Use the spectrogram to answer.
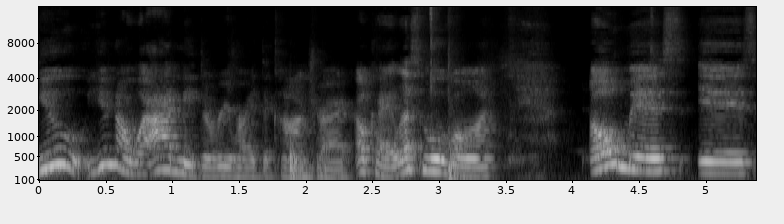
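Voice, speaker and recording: A woman speaks loudly in an animated tone. Her medium pitch moves in very wide swings. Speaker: sports podcast host. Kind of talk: casual debate.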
